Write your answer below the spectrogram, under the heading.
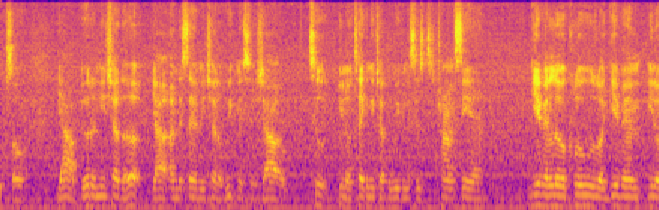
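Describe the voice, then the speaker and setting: A man commenting on a video in a loose, emphatic way, often turning to address his audience directly. His voice sits at an ordinary middle pitch. Steady background noise runs under him the whole time. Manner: loose, emphatic, talks straight to viewers. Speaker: reaction video host. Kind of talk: casual reaction commentary.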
